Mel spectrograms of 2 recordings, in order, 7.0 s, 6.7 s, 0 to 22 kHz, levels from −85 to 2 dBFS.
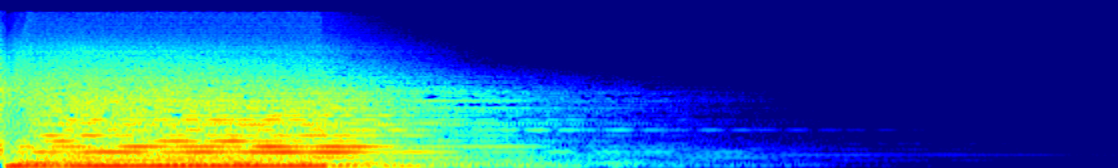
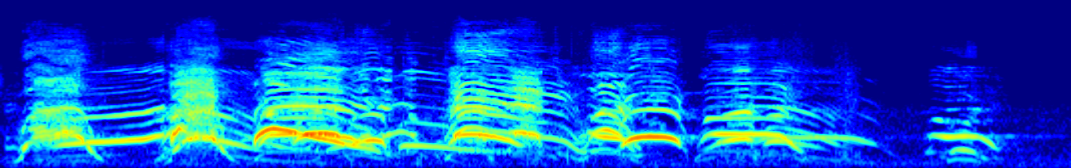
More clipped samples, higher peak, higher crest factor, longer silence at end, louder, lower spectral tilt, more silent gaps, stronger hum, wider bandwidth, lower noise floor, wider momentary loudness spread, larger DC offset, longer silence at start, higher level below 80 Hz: neither; first, -2 dBFS vs -10 dBFS; about the same, 16 dB vs 16 dB; first, 3.7 s vs 0.5 s; first, -14 LUFS vs -25 LUFS; first, -6.5 dB/octave vs 0 dB/octave; neither; neither; second, 10.5 kHz vs 13.5 kHz; first, -84 dBFS vs -56 dBFS; first, 20 LU vs 17 LU; neither; about the same, 0 s vs 0.1 s; first, -20 dBFS vs -78 dBFS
